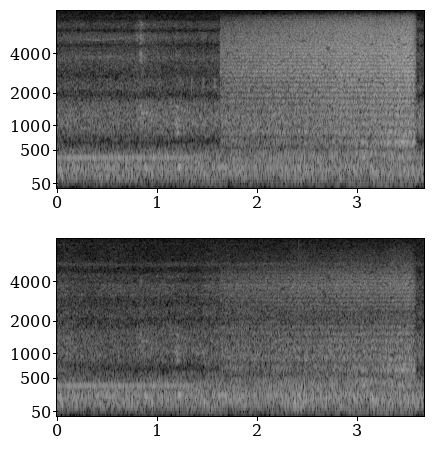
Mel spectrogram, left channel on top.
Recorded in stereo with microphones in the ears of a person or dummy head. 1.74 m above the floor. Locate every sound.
0.0 s a machine running: 85° left
1.6 s a whoosh: 75° left (ahead or behind)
